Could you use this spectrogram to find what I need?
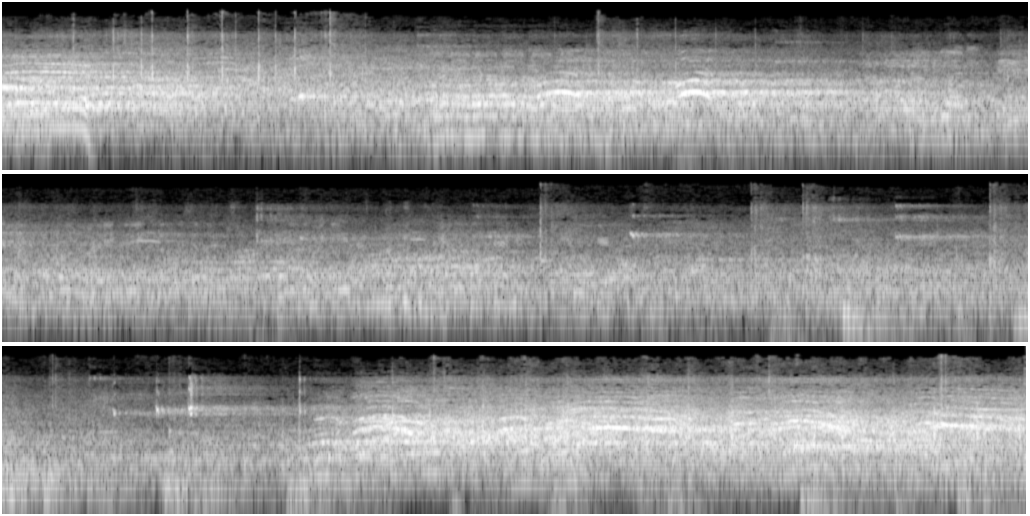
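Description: A crowd of spectators chatters in a large echoing hall.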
